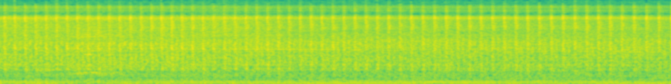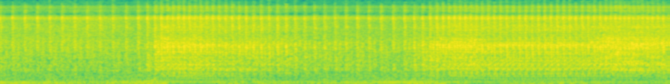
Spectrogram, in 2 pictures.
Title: THIS IS WHAT ROD KNOCK SOUNDS LIKE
